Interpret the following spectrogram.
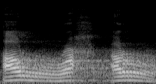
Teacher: Di antara sifatnya ra, cara mengucapkan huruf ra yang benar ada takrir, bergetar.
